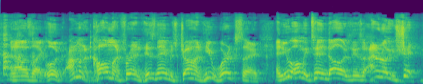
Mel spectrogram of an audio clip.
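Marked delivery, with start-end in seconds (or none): 0.7-5.2 taunting. Retold or imitated. Narrator taunting drunk uncle over a bet, cocky. 5.5-6.3 much higher, laughing mock drunk yell; mock drunk screaming. Drunk uncle screaming at narrator, laughing mock yell. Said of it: "he's, like, screaming that at me".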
